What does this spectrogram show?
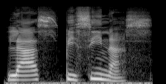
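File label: the pools, Spanish, female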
